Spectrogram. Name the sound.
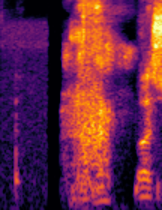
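sneeze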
